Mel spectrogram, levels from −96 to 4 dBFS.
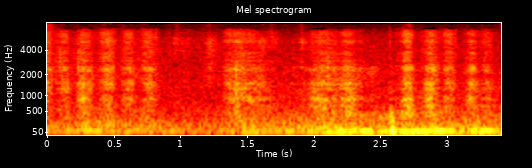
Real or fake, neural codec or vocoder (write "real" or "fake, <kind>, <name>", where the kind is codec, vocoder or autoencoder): fake, vocoder, BigVGAN v2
